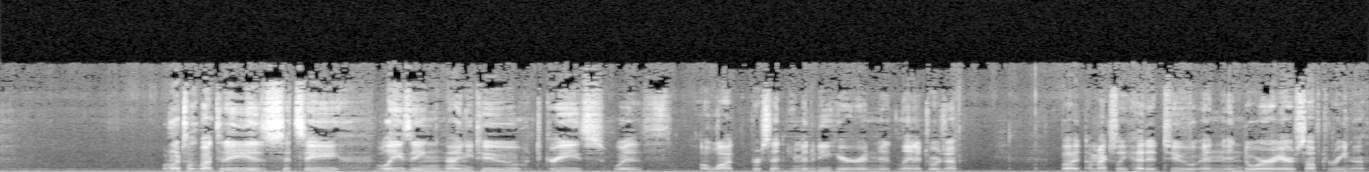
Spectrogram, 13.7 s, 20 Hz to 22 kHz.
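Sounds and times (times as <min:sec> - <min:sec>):
car interior engine and road drone while driving: 0:00.0 - 0:13.6
speech: 0:01.6 - 0:09.7, 0:10.6 - 0:13.6.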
